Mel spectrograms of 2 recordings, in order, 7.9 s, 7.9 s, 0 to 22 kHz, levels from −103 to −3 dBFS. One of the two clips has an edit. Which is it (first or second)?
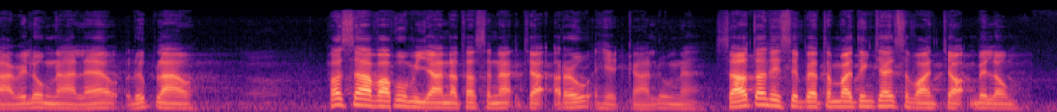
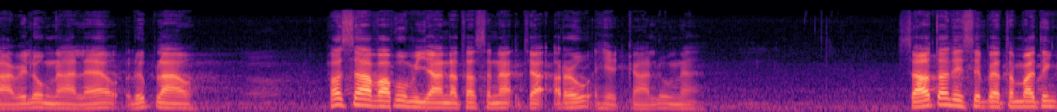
first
